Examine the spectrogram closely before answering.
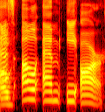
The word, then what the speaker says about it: Somerville: - It's spelled S-O-M-E-R. - Ah. - Somer. Like somber, like sadness.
